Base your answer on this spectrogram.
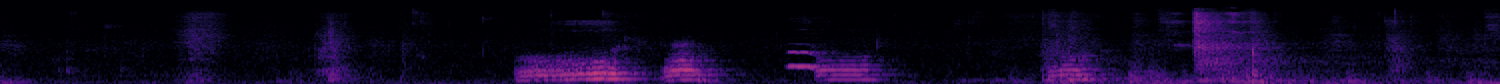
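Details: A playful, mischievous litter of Border Collie puppies indoors; a quiet start gives way to a cluster of high, harmonic whines and yelps in short bursts near the middle, then scuffling noise and a brief voice.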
